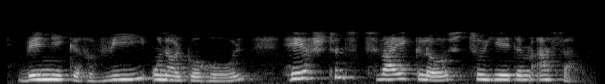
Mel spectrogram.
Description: Haut Rhin
Ville Prononciation 68
Pfastatt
